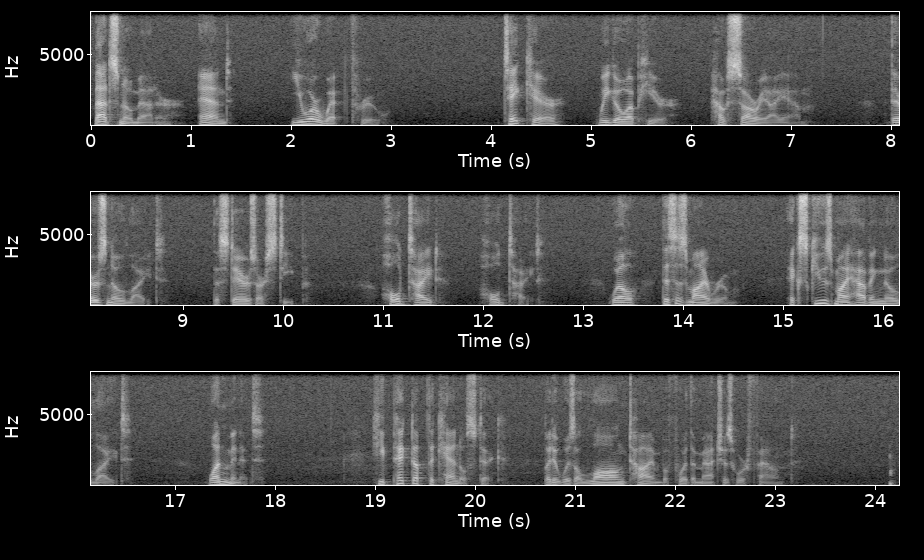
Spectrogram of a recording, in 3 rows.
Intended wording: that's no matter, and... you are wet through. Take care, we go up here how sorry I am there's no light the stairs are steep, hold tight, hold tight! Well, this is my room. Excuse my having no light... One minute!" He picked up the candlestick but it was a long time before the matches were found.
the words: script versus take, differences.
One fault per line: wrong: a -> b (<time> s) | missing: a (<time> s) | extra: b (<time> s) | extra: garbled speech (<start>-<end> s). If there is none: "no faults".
no faults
